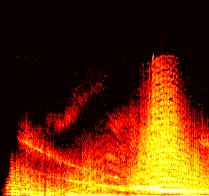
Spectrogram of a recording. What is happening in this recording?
Rise and fall harmor
a riser/faller created in harmor in FL studio.
harmor, heavy, Electronic, Fall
